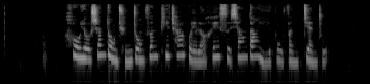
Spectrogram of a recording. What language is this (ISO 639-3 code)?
zho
